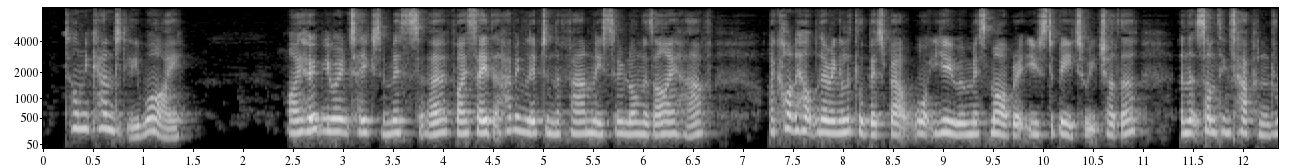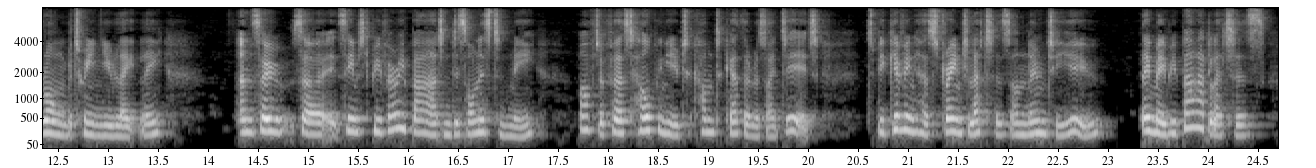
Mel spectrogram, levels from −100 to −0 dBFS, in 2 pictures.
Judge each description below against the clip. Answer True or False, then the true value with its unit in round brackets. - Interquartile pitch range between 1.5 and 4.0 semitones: True (3.1 semitones)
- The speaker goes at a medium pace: False (215 wpm)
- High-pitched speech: True (220 Hz)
